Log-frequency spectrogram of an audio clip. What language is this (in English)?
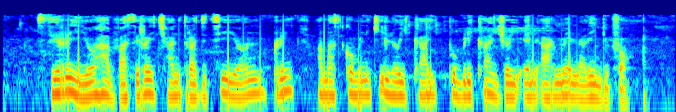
Esperanto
